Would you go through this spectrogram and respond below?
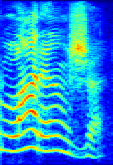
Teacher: que é do Nordeste, omite o S dizendo laranja, mesmo ao se referir a mais de uma fruta.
